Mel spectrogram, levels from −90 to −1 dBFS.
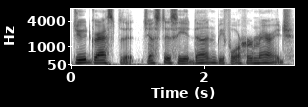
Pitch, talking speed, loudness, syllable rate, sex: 135 Hz, 180 wpm, -17 LUFS, 5.0 syllables/s, male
